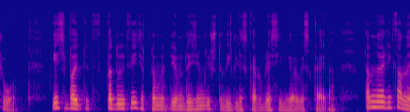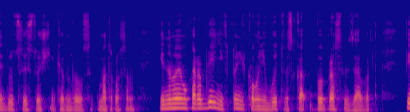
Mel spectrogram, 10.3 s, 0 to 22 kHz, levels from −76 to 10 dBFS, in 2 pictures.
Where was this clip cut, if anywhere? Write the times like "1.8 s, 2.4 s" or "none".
none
